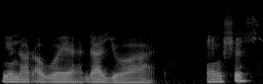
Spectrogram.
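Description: A man speaks with a Cambodian accent and ordinary pitch variation. Noticeable background noise runs underneath. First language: Khmer. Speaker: Buddhist teacher. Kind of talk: dharma talk. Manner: halting, many fillers.

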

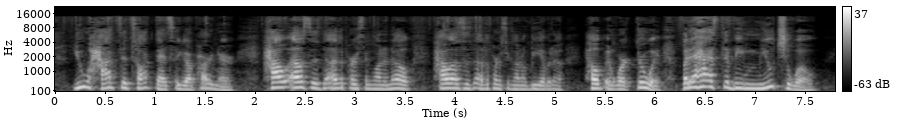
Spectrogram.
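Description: Somewhat breathy and animated, a woman speaks at a very fast pace with lively intonation on a very clean recording with a silent background. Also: medium pitch for a woman. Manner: candid, profane, animated.

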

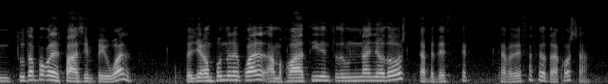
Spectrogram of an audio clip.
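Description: A man talks at a very fast pace in a high voice with lively intonation. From Spain, Barcelona. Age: 30s. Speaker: YouTuber. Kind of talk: casual chat.

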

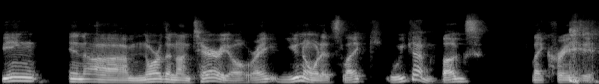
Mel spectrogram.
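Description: Against a quiet background, a man with a Canadian accent uses an ordinary speaking voice at a medium pitch, moving at a moderate pace with lively intonation. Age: 40s. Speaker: military videographer and meditation teacher. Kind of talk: casual interview chat.

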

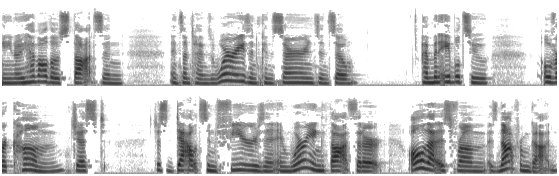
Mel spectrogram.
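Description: In a quiet background, a normal speaking voice talks with ordinary pitch variation. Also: woman, fairly high pitch for a woman, moderate pace. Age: 20s. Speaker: podcast host and worship leader. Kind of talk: devotional monologue. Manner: warm, conversational.

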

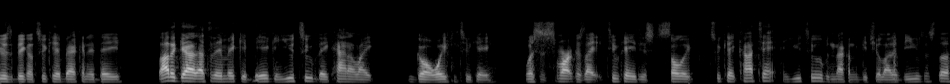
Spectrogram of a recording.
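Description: A man with a Southern US accent at a very fast pace, fairly even intonation, big swings in loudness. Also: medium pitch for a man, dry, close sound with no echo. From Alabama, Tuscaloosa. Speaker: brand manager and former esports player. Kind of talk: interview.

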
